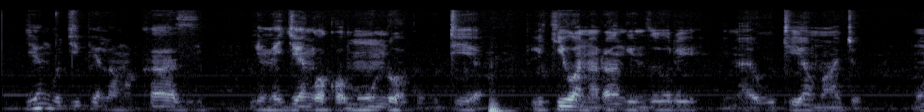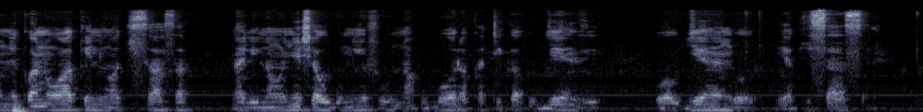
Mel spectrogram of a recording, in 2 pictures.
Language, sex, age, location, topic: Swahili, male, 18-24, Nairobi, finance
